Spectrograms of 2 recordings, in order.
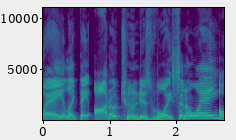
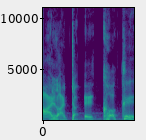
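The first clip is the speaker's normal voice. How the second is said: put-on puppet monster voice; 9 semitones lower than usual. Recalling a scene from The Office as an impression: Cookie Monster voice. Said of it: "weird Cookie Monster impression".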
